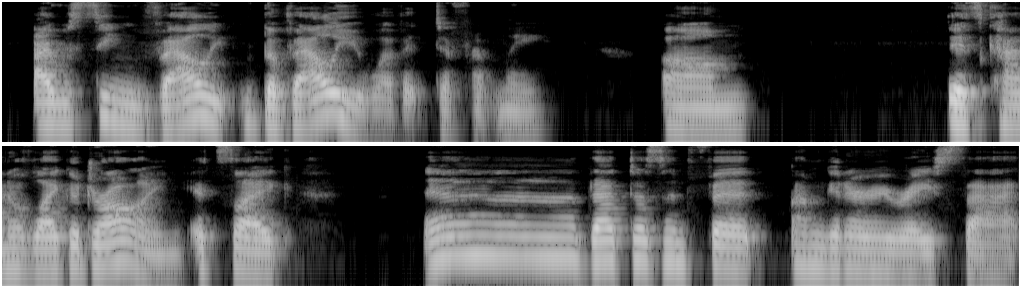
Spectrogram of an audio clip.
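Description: With an American accent, a woman speaks at a fairly slow pace in a very deep, low voice with lively intonation, leaving long, frequent pauses. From Colorado, US. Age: 50s. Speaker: nonprofit founder. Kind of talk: interview. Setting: remote call.

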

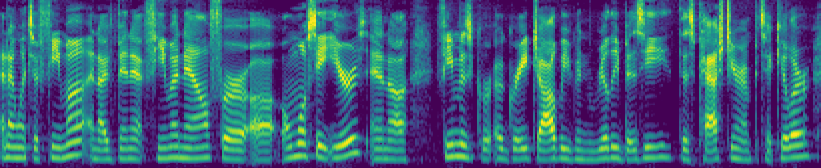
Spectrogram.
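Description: A woman with an ordinary speaking voice at a medium pitch talks at a fairly quick pace, with hardly any pauses and fairly even intonation. The recording is very clean, with a silent background. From New York City. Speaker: federal emergency management administrator. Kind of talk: panel interview.

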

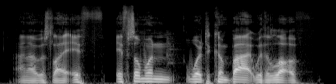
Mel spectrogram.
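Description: A man with a Scottish accent at a moderate pace. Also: very clean recording, silent background. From Scotland. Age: 30s. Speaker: skate charity founder. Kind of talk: interview.

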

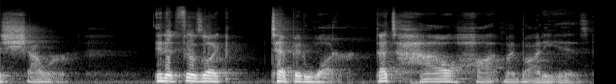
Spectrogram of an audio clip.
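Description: A man with an American accent talks at a fairly slow pace. His voice is somewhat breathy, with lively intonation. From US Texas. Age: 50s. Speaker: podcast host. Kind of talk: solo monologue on health news. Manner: conversational, rambling, repeats words.

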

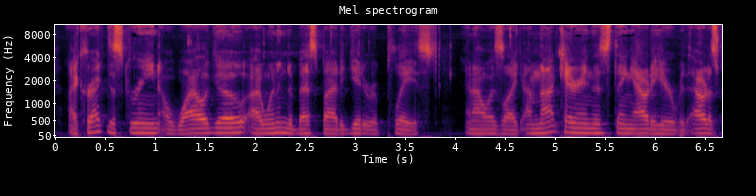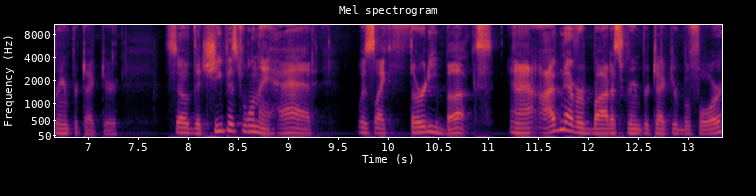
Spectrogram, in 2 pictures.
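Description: In a very clean recording with a silent background, a man with a plain, everyday voice speaks at a fairly quick pace, with medium pitch and ordinary pitch variation. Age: young. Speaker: college student. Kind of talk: casual chat.

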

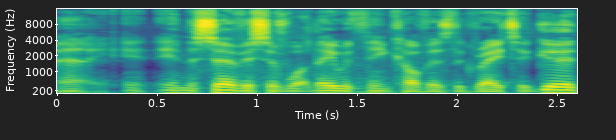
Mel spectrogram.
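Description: Talking very fast, a man with a British accent has a very deep, low pitch and a dark, mellow tone, on a very clean recording with a silent background. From UK. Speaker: tech analyst podcast host. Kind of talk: solo news commentary.

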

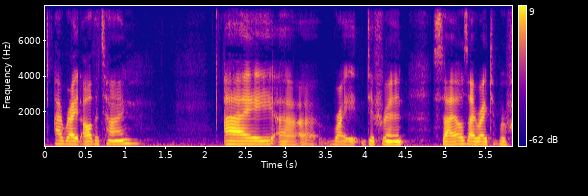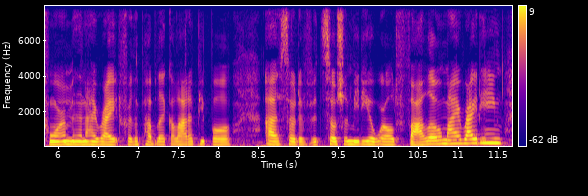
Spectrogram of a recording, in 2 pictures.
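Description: With a Californian accent, a woman speaks at a moderate pace with fairly even intonation. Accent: General American (California). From US West Coast, Los Angeles. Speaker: visual artist and performer. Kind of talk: interview.

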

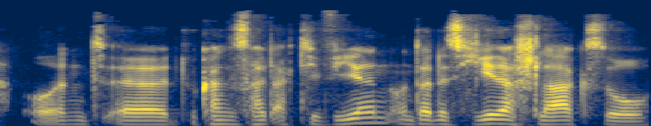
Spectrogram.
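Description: A man is speaking at medium pitch. The pace is moderate. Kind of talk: casual chat.

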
